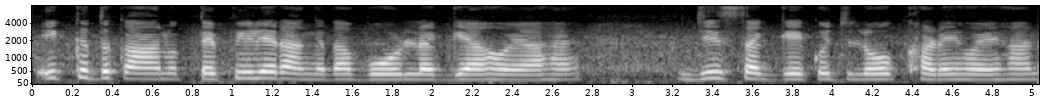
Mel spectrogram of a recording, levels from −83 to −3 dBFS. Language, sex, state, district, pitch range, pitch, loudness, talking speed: Punjabi, female, Delhi, New Delhi, 200-220 Hz, 205 Hz, -16 LUFS, 200 wpm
